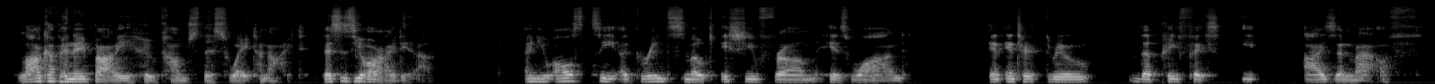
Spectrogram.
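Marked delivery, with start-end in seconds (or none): 0.2-4.3 hushed whisper, lower. Voicing a character who secretly gives a prefect an order: whispering a command. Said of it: "he whispers to her".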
